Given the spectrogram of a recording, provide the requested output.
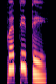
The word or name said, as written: ಪಾಥೋದಿ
